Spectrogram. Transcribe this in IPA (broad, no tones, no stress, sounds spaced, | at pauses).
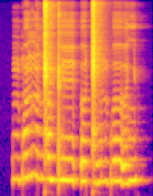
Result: m b ə̃ ŋ ə̃ ŋ͡ǁ ə lʲ ɖ eː ʔ ə ɡ͡ǁ ẽ m b əː lʲ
